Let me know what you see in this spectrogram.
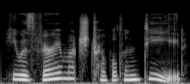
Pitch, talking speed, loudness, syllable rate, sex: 225 Hz, 190 wpm, -16 LUFS, 5.0 syllables/s, female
